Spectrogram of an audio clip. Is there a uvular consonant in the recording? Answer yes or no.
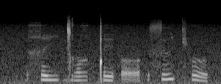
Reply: yes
